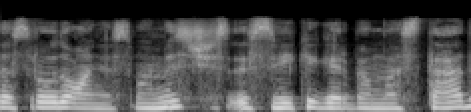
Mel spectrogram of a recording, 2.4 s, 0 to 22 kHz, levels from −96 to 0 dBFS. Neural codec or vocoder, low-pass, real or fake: vocoder, 44.1 kHz, 128 mel bands every 256 samples, BigVGAN v2; 10.8 kHz; fake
